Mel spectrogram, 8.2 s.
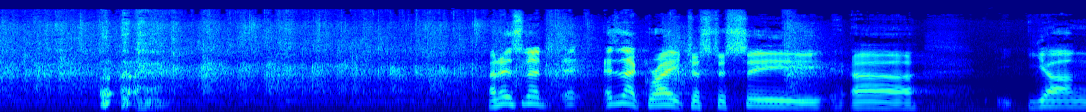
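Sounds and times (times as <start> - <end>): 
audience applause: 0.0 - 6.2
speech: 3.7 - 8.1.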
